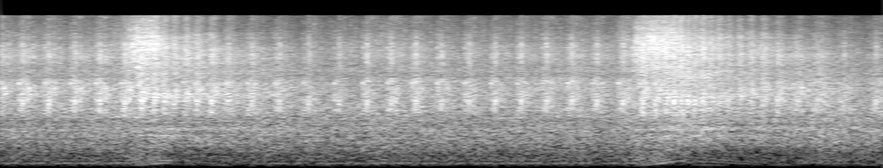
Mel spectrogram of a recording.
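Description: A car engine briefly revs up and settles back.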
